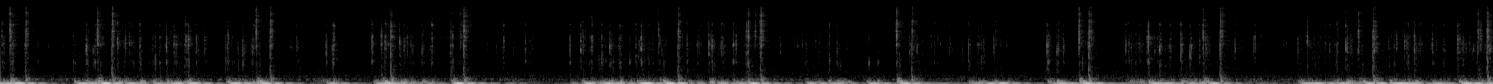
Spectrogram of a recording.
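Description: Fingertips of both hands type rapidly on the keycaps of a full-size black plastic membrane-style gaming keyboard with blue-to-red backlit keys. The result is a dense stream of short, dry key taps over a steady low hum, with brief lulls in the typing.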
